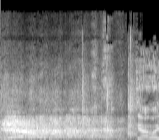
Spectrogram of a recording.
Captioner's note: audience member cheering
